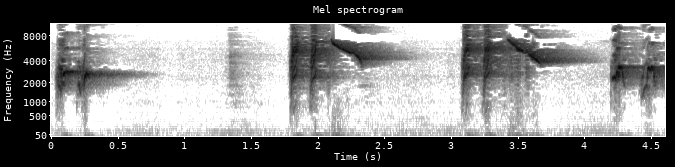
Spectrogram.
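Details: Greater green leafbird from Banyuwangi, a master recording meant to raise the bird's fighting mood, mixed with bebeci-style phrases: short bursts of whistled notes with sharp downward-sweeping slurs, separated by clean silences.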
